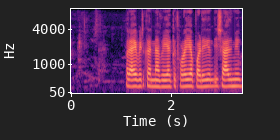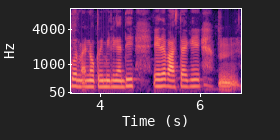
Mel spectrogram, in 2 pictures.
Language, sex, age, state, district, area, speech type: Dogri, female, 30-45, Jammu and Kashmir, Reasi, rural, spontaneous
